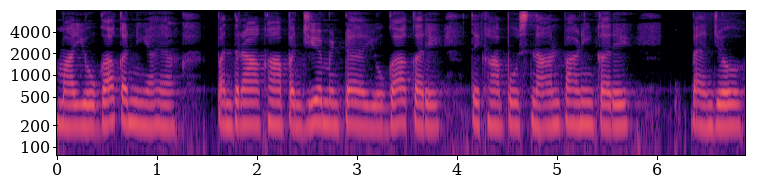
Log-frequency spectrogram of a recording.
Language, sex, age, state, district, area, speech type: Sindhi, female, 30-45, Maharashtra, Thane, urban, spontaneous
